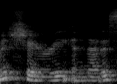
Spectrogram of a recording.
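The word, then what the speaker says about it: Cherri: My name is Sherri and that is spelled c h e r r i. It is spelled a little fancy but pronounced plain old Sherri.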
